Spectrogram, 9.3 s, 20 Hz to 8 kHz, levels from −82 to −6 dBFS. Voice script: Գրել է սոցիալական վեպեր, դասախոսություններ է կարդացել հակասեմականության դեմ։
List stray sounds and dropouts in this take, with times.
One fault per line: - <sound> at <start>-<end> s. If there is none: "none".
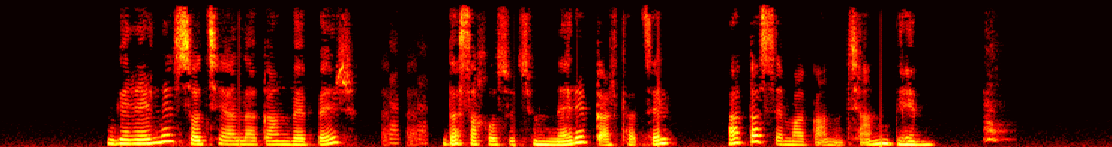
- laugh at 3.2-3.6 s
- bark at 8.2-8.5 s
